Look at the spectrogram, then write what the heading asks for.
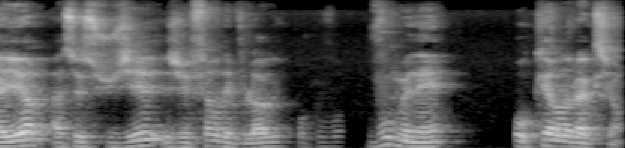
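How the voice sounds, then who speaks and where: A man with a southern French accent speaks at a fairly slow pace and a medium pitch. His tone is dark, mellow and somewhat breathy, with fairly even intonation. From southern France. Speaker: amateur karting driver and vlogger. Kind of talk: scripted vlog narration. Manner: casual, conversational.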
